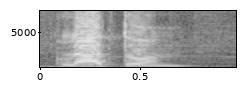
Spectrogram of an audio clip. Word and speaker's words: Luton: Laton. – Laton, ¿ves? – Joder. – Es que no sabéis pronunciar. Yo digo Luton. – Pues es Laton.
